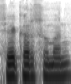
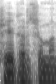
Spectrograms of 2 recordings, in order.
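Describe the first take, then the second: First: The voice is at a higher, normal pitch. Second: The voice is at a slightly lower pitch. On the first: "वो जैसे अभी ये मैं इस सुर में बोल रहा हूँ ना" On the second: "अब थोड़ा सा सुर नीचे गया"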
